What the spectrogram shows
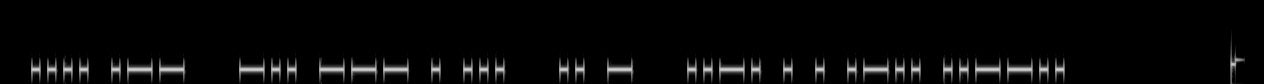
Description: Morse code, heard as a keyed tone, about 15 wpm, 700 Hz. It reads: HW DOES IT FEEL?
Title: Sentences from Top 400 Words and Abbreviations 15wpm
